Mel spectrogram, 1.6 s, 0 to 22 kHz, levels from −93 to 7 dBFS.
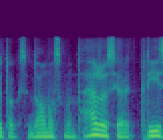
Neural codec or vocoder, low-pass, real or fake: codec, 16 kHz, about 1 kbps, DyCAST, with the encoder's durations; 7.2 kHz; fake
